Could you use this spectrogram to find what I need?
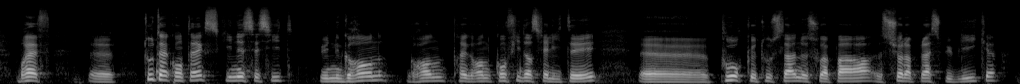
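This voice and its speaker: Fairly high in pitch with ordinary pitch variation, a man speaks at a very slow pace in a very clean recording with a silent background. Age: 60s. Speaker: business owner. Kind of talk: testimony. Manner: halting, many hesitations.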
